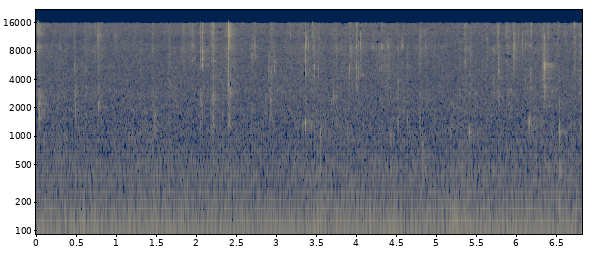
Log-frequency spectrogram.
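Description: Close-up chewing and mouth sounds of people eating, with scattered small clicks and taps of plastic forks on plates, over a steady low hum.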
